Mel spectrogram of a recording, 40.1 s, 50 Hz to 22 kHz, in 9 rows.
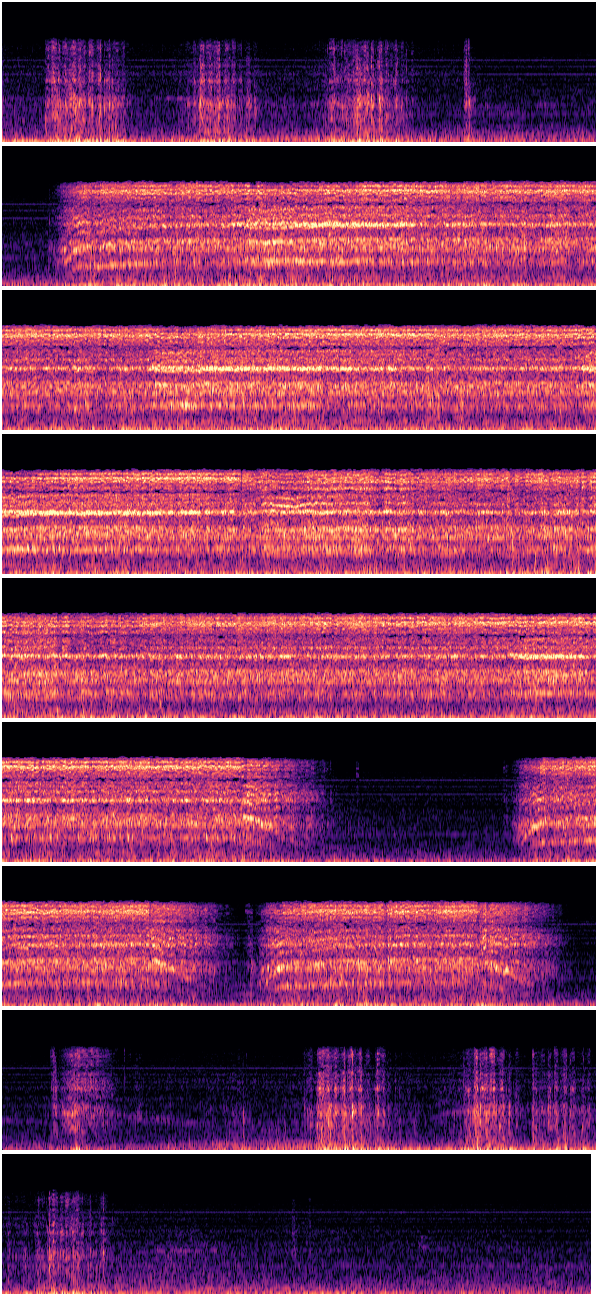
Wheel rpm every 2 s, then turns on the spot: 20, 10, 70, 200, 200, 200, 200, 200, 200, 200, 200, 190, 20, 140, 130, 50, 10, 20, 10, 0.
0-4 32-36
